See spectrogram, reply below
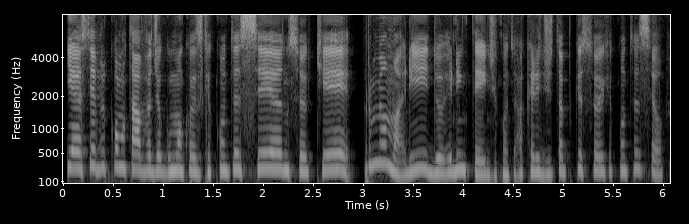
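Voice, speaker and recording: A woman's voice: a little high, fairly even intonation, fast talker, warm tone. A woman with a Brazilian Portuguese accent, a podcast guest in her thirties, reflecting in casual conversation and acting out the people in her stories. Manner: reflective storytelling, acting out quoted dialogue.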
